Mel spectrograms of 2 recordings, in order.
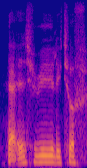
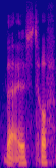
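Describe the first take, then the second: First: Slow, playful put-on British accent on "That is really tough". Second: Said in the usual way. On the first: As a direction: slip into a mock British accent, unhurried. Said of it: "I don't know why I'm going British". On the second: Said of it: "I'm going British".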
